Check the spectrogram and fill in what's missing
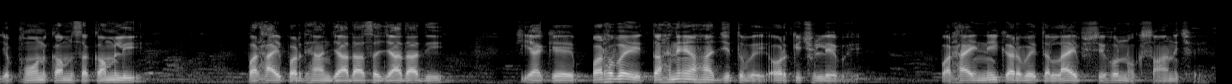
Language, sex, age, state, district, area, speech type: Maithili, male, 30-45, Bihar, Muzaffarpur, urban, spontaneous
